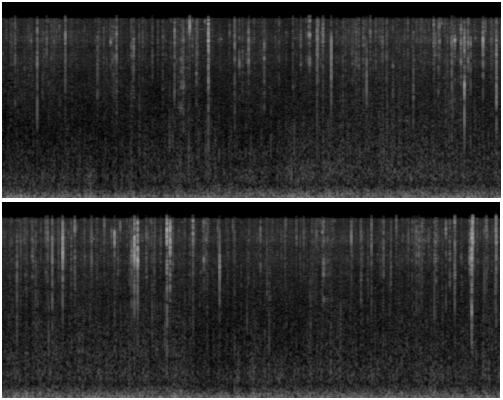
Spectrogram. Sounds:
fire crackling

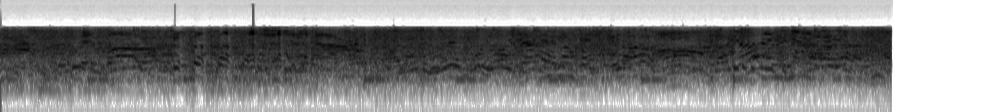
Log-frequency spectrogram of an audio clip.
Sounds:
Speech, Music

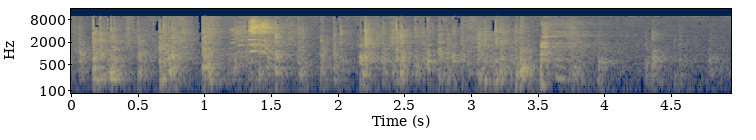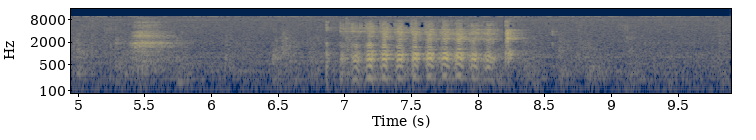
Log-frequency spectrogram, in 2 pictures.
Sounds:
sheep bleating, Sheep, Bleat

